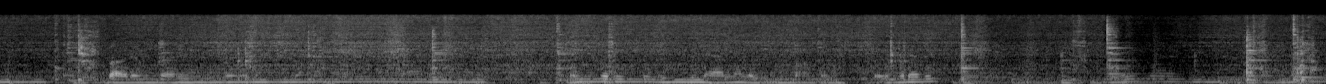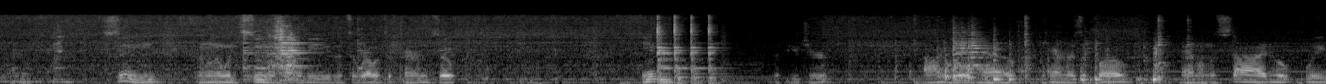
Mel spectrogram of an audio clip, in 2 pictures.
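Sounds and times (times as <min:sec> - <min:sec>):
fried rice sizzling while stir-fried in a pan: 0:00.0 - 0:26.5
utensil clanking and knocking on a pan: 0:00.5 - 0:06.4, 0:07.6 - 0:10.0, 0:10.6 - 0:11.4, 0:12.4 - 0:14.0, 0:14.8 - 0:17.3, 0:19.7 - 0:20.6, 0:22.2 - 0:25.3
utensil scraping and stirring in a pan: 0:00.5 - 0:11.4, 0:12.2 - 0:20.5, 0:21.6 - 0:25.2
speech: 0:01.1 - 0:02.8, 0:05.7 - 0:06.7, 0:09.1 - 0:09.5, 0:14.4 - 0:18.0, 0:19.7 - 0:20.4, 0:21.3 - 0:21.8, 0:22.5 - 0:26.5.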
